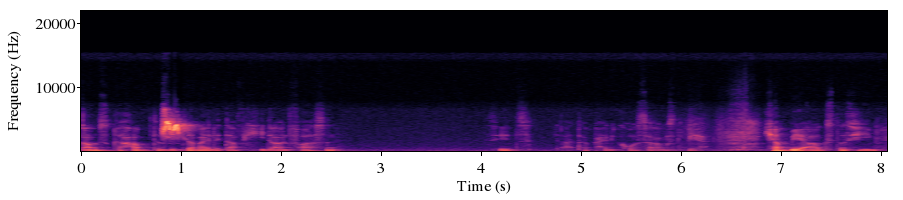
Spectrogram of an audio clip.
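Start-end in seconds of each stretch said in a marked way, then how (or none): 4.2-6.2 hushed whisper to viewers; quiet aside whisper. Real, not acted. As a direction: whisper so the bird isn't startled. Whispering so bird stays calm.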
